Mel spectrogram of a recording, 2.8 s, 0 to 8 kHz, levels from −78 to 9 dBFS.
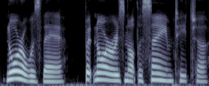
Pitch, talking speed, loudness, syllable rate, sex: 200 Hz, 195 wpm, -17 LUFS, 5.9 syllables/s, female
